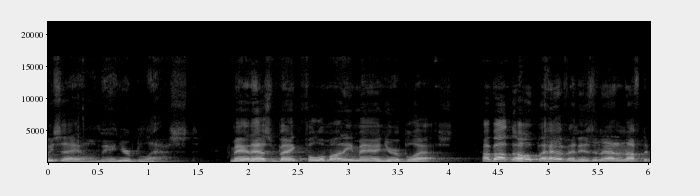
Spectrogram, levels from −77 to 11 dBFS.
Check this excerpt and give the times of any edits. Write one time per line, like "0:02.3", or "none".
0:01.7

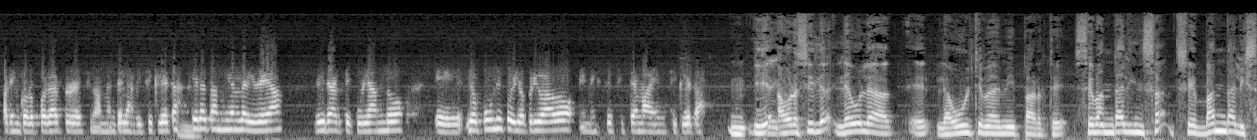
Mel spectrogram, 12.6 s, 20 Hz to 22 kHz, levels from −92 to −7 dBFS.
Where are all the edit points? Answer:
none

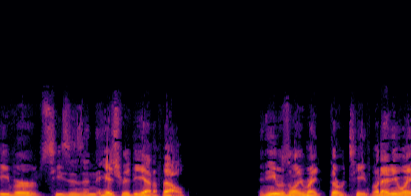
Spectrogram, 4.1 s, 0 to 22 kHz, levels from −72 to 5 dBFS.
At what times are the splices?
none

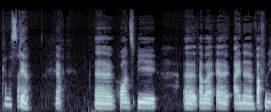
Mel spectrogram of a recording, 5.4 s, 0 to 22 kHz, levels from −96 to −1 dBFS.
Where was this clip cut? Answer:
0:01.8
0:04.0

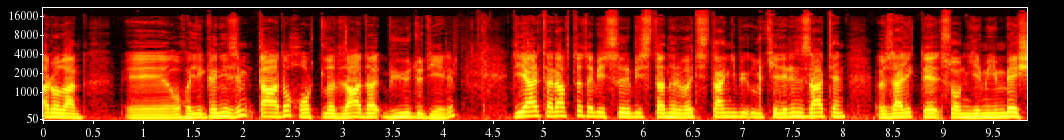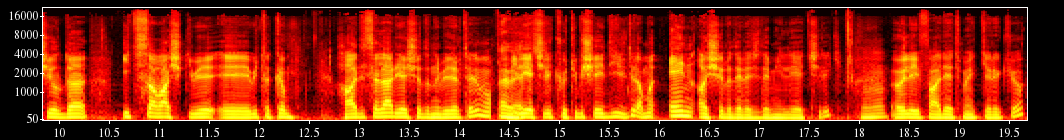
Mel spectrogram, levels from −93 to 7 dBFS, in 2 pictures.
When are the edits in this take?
0:14.3
0:17.9

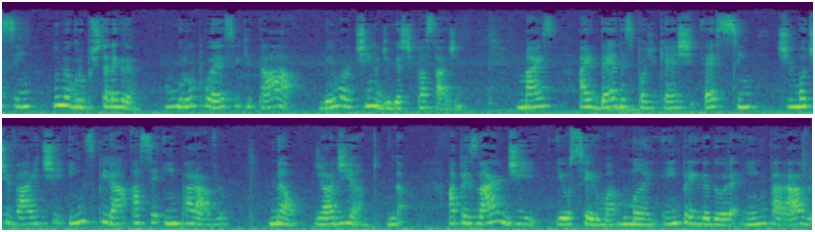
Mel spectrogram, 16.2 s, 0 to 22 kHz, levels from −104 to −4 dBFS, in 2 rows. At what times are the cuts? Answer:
0:11.9

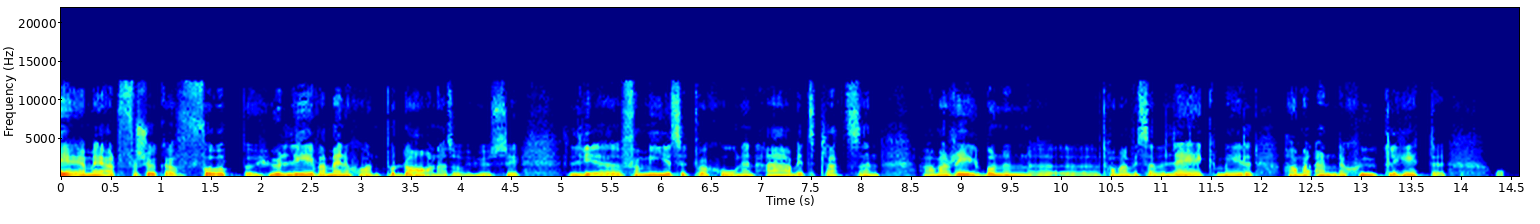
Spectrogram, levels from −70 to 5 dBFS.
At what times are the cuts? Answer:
0:10.4

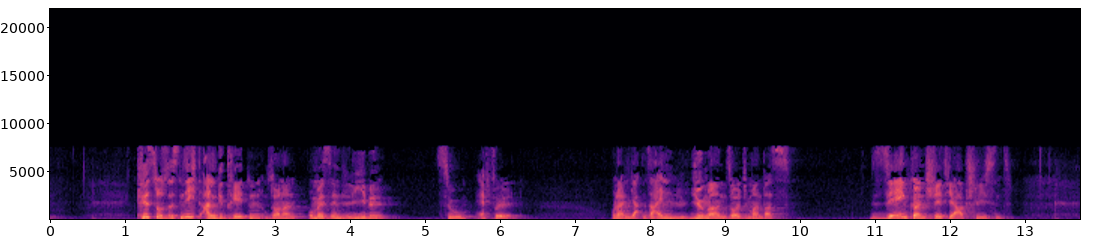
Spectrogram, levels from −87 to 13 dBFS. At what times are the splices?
0:02.8

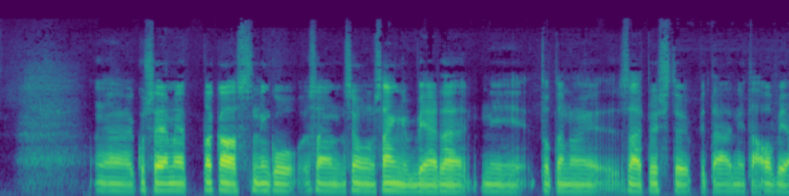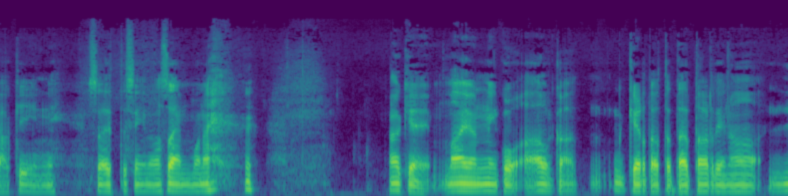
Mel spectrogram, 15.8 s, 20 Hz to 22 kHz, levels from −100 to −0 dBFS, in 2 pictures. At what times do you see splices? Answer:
none

